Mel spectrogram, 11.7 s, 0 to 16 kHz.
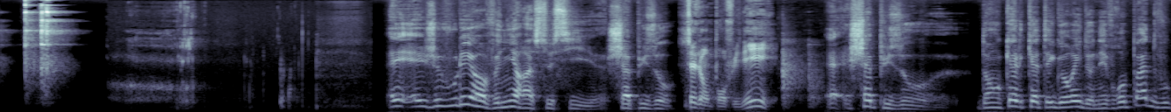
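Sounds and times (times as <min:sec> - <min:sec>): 
bock beer glass set down on a ceramic saucer: 0:00.2 - 0:00.8, 0:07.8 - 0:08.3
tableware rattling and knocking: 0:00.2 - 0:00.8, 0:07.8 - 0:08.3
speech: 0:03.9 - 0:11.7.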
